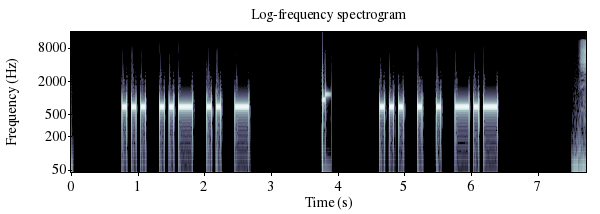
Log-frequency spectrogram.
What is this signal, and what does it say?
Morse code, heard as a keyed tone, about 17 wpm, 700 Hz. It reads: SUIT SEEK
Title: Sentences from Top 1600 Words - New Word Drill - 17wpm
